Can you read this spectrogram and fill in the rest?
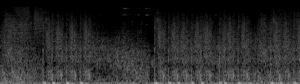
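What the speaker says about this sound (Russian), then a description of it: "Бесконечный магазин, то есть можно стрелять сколько угодно." Rapid bursts of automatic gunfire from an infinite-magazine gun in Metro 2033 Redux rattle continuously, dense and sharp, with a brief lull midway before firing resumes.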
